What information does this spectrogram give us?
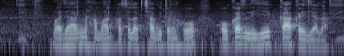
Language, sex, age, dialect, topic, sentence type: Bhojpuri, male, 18-24, Western, agriculture, question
